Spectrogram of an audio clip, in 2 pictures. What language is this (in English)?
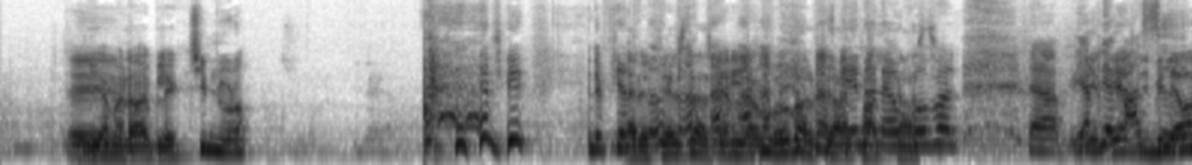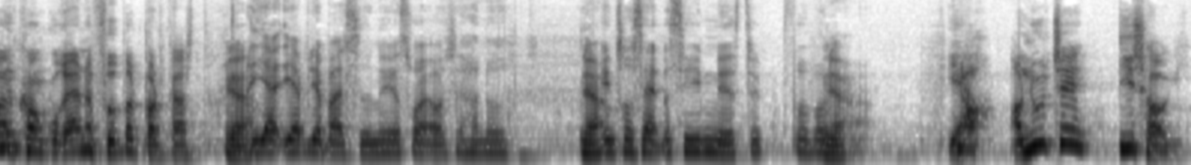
Danish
